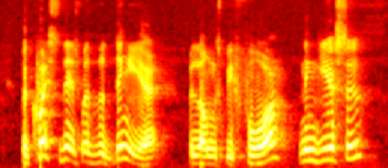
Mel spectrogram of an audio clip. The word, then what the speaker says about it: Dingir: We pronounce it Dingir when it means God, and you'll hear me say it several times this evening.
